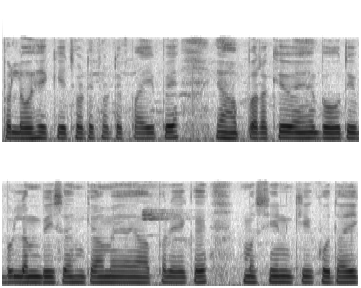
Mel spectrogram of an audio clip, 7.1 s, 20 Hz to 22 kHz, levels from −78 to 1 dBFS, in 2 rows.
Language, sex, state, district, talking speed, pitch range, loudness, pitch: Hindi, male, Haryana, Charkhi Dadri, 185 wpm, 150-155 Hz, -14 LUFS, 150 Hz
